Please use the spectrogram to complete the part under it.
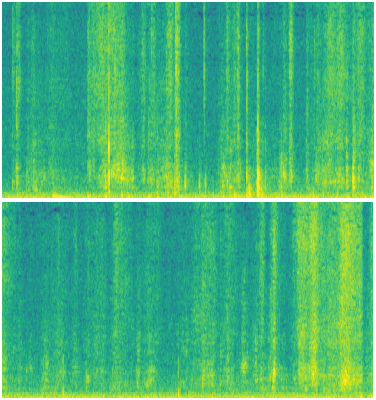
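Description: A rubbery pad rustles and creaks as it is bent by hand.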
